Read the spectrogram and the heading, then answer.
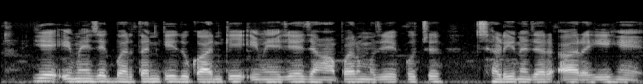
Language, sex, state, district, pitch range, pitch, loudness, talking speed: Hindi, male, Madhya Pradesh, Dhar, 115-130 Hz, 120 Hz, -16 LUFS, 170 wpm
